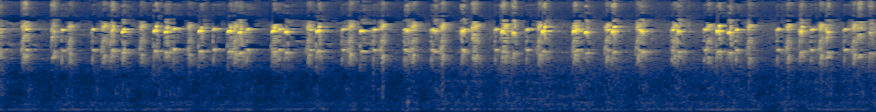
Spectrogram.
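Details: Continuous squirrel squeaks, heard as red ants carry food and eggs out of their nest. Bright, high, chippy notes come in quick clusters, roughly three per second, for the whole stretch with little else audible.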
